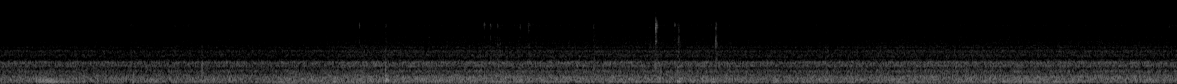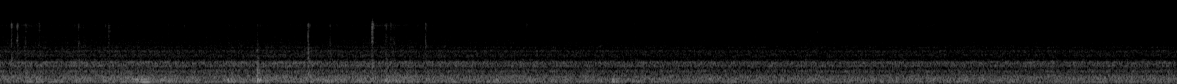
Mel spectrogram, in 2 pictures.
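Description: A car engine idles with a low, steady hum inside a car.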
